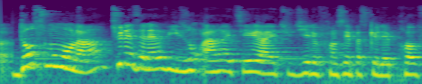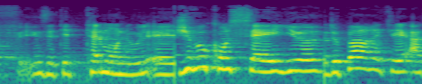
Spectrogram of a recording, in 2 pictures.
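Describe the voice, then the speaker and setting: A woman with a Portuguese accent speaks at a moderate pace in a fairly high pitch with ordinary pitch variation, with audible room echo and noticeable background noise. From Brazil, then Connecticut, US from age five. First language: Portuguese (speaking French). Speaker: language blogger. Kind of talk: casual vlog storytelling.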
